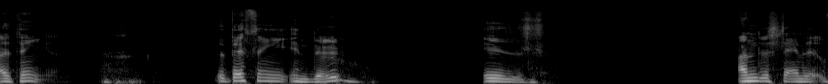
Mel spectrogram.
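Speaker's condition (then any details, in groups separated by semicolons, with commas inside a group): Cerebral palsy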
